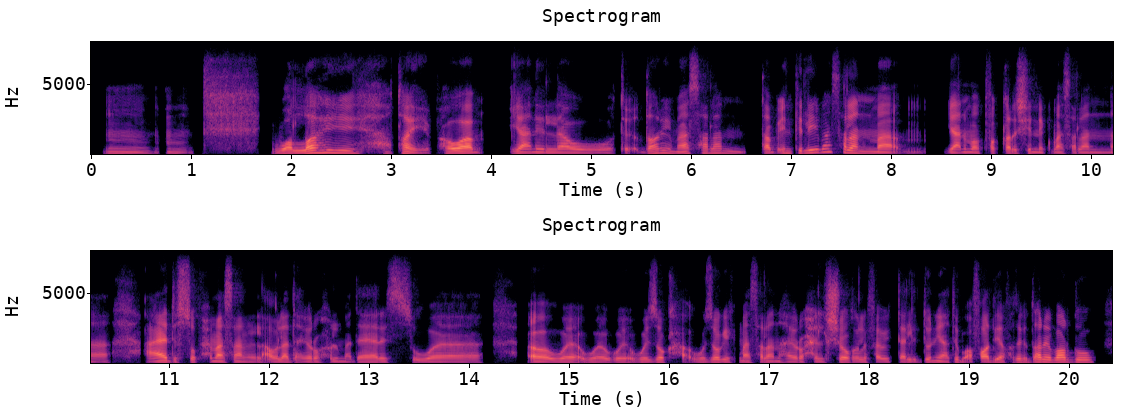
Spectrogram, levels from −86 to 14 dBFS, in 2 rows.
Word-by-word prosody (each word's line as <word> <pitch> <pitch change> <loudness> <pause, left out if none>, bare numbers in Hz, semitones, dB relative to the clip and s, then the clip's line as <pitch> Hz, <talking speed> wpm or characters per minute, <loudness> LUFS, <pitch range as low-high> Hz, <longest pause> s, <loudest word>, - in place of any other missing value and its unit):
إمم، 110 -4 -8 0.2
إمم. 105 -3 -13 0.8
والله 155 +10 +4 0.4
طيب، 90 0 +2
هو 115 -2 +8 0.3
يعني 110 0 +2
لو 100 -3 -2
تقدري 155 0 -2
مثلًا 130 +1 -3 0.2
طيب 110 -2 +1
أنتِ 145 +1 -3
ليه 180 +5 +2
مثلًا 220 -7 +2
ما 115 -5 +1 0.4
يعني 100 +2 +3
ما 105 -1 0
بتفكريش - - -2
إنِك 100 -1 -7
مثلًا، 100 -2 -4 0.4
عادي - - +6
الصبح - - -4
مثلًا 105 -2 +1
الأولاد 105 +2 0
هيروحوا 105 +1 -4
المدارس 100 +2 -3
و 100 -1 -5 1.0
و 100 0 +4
و 105 -1 -4
و 105 +2 -4
وزوج 110 +2 -2
ح - - -4
وزوجِك 110 0 -3
مثلًا 110 -1 -3
هيروح 100 +1 -1
للشغل، 110 +1 0
فبالتالي 100 +2 -3
الدنيا 110 +1 -3
هتبقى 115 +3 -3
فاضية، 110 +2 +3
فتقدري 130 +8 0
برضو 155 0 +2
110 Hz, 120 wpm, -25 LUFS, 100-120 Hz, 1.0 s, هو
